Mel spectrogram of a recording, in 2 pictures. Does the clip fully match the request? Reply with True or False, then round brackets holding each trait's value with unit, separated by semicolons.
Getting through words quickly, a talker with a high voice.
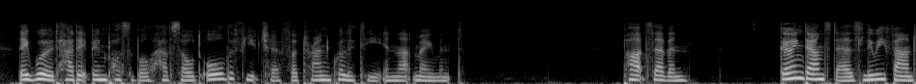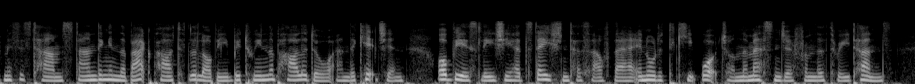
False (185 wpm; 195 Hz)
